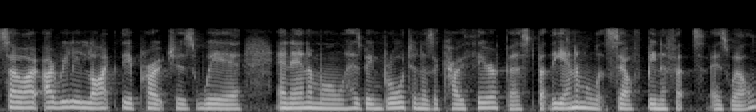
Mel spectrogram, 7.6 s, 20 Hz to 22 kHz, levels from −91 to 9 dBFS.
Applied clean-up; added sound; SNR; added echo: none; none; none; none.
